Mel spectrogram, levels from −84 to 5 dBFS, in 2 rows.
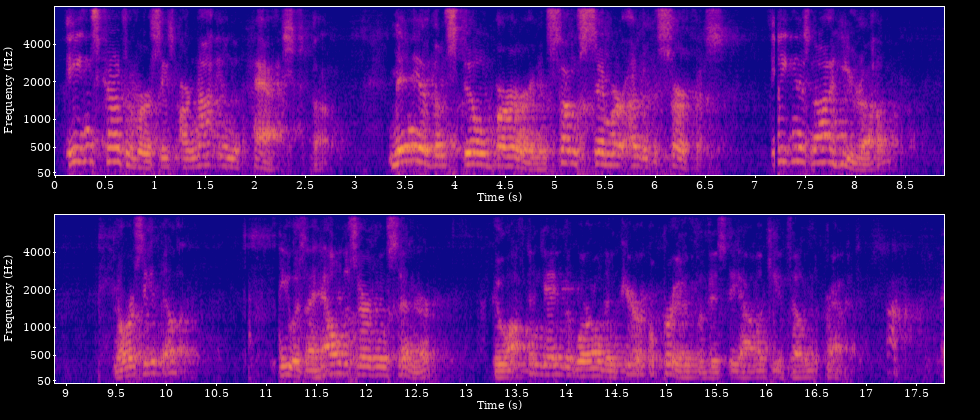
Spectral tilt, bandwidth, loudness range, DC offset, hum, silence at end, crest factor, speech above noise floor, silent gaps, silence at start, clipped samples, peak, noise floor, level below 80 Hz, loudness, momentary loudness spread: -4.5 dB/octave; 8 kHz; 7 LU; under 0.1%; none; 0 s; 18 dB; 35 dB; none; 0.1 s; under 0.1%; -8 dBFS; -61 dBFS; -60 dBFS; -26 LUFS; 17 LU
